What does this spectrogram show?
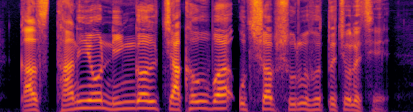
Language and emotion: Bengali, neutral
